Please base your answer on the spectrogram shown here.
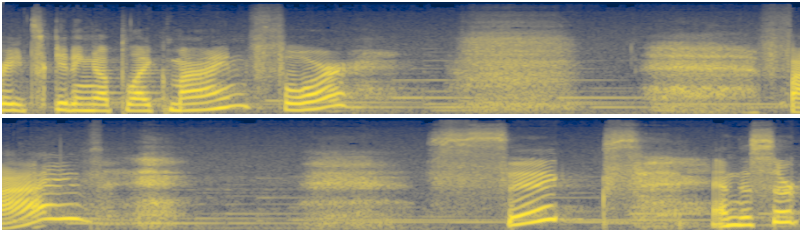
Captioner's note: inhales and exhales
